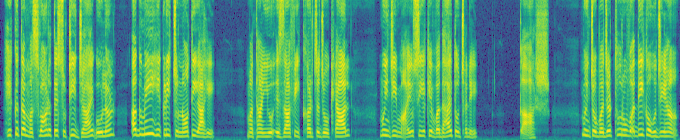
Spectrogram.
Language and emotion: Sindhi, sad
